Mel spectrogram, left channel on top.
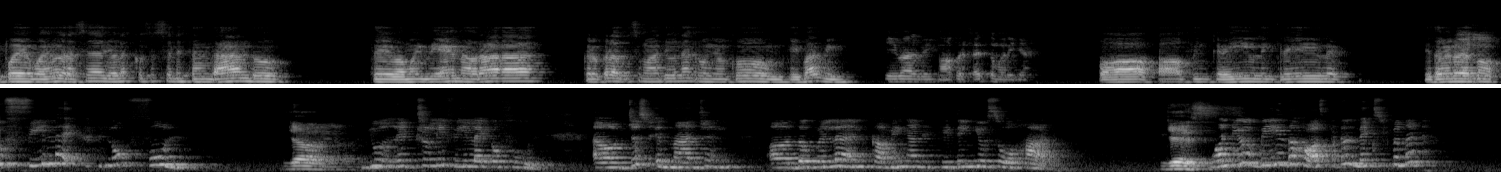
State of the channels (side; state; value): both; different; correlation 0.00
